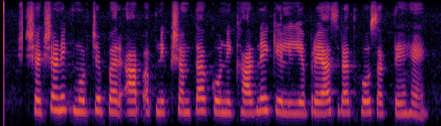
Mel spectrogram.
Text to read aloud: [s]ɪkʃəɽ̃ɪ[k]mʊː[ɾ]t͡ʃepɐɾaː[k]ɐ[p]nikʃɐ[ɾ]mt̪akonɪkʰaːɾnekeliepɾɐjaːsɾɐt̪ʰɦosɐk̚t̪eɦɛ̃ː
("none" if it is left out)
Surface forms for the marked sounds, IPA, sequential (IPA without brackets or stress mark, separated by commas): ʃ, k, ɾ, p, p, none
